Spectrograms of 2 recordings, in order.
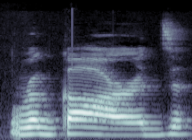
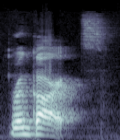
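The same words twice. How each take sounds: First: The final d is clearly voiced as d. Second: The final d is voiced like a t. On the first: The speaker calls it right. "hear how I have the d sound clearly" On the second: The speaker calls it wrong. "do not change the d, d sound to a t. Don't say regards. Regards. Not correct"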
